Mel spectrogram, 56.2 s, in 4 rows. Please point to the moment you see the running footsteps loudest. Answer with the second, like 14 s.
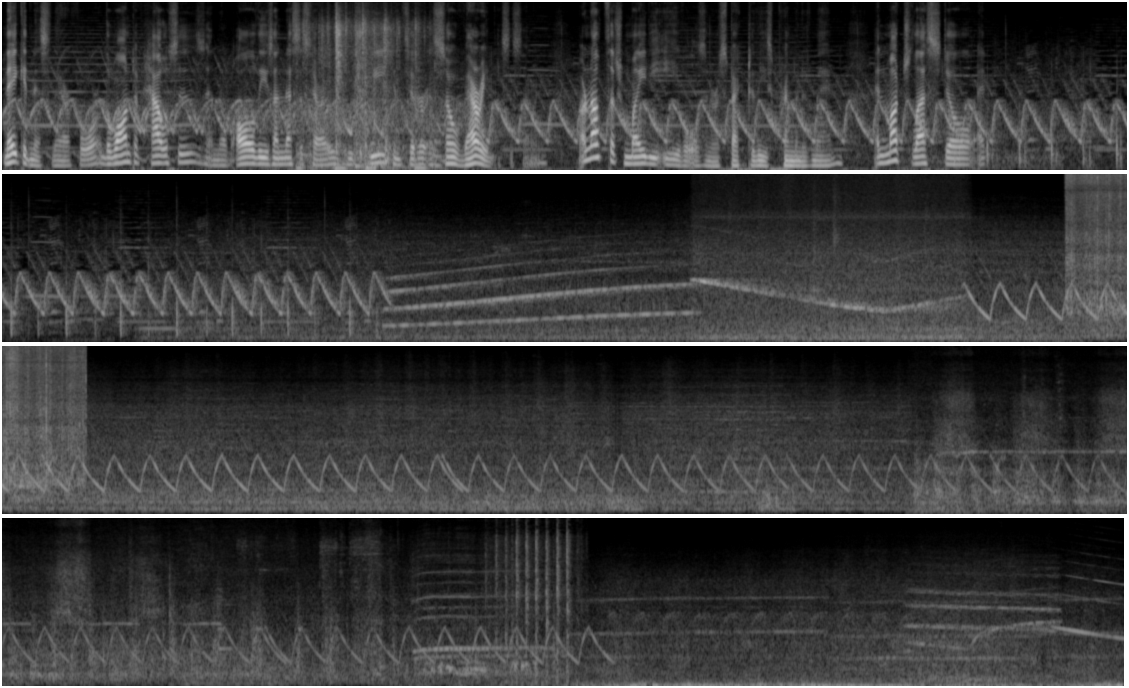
14 s.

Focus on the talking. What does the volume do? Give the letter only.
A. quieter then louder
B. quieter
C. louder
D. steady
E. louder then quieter
D.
